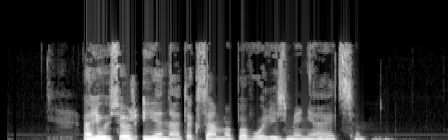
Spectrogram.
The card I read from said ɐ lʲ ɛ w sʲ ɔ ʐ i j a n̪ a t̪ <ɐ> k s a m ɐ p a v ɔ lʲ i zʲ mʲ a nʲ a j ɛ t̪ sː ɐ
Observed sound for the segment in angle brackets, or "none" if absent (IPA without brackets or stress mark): a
